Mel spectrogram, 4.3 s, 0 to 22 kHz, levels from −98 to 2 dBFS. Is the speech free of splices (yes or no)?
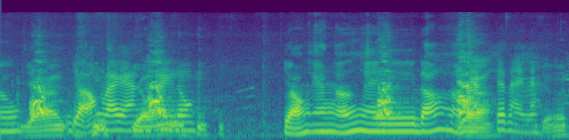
yes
